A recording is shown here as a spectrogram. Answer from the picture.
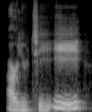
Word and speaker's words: rute: First of all, these are a variation on something that's called a rute, R-U-T-E. Some people pronounce that rute.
